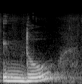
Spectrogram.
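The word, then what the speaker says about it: インド: examples for example India in Japanese is called indu it is not called India it is called Indo and it is written like this and it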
